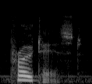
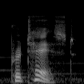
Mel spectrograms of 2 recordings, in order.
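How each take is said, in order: First: The stress is on the first syllable. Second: The stress is on the second syllable. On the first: It is used as a noun. "Protest camp is a compound noun, and it's pronounced protest" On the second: It is used as a verb. "But the verb is usually pronounced protest"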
